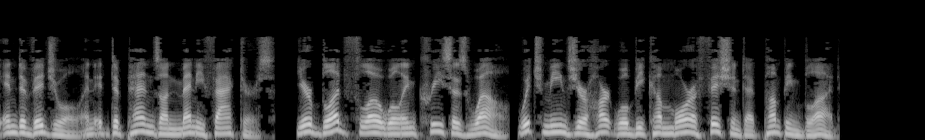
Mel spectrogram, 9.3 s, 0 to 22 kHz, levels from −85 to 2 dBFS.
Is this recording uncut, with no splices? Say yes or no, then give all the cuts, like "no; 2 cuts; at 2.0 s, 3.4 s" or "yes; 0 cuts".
no; 1 cut; at 2.9 s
